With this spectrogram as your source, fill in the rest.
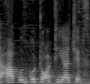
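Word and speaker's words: tortilla: आप उनको टॉर्टिया chips भी कह सकते हैं, जिसमें टी साइलेंट होता है, कुछ लोग टॉर्टिला बोलते हैं बट टॉर्टिला नहीं, टॉर्टिया चिप्स भी होते हैं।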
